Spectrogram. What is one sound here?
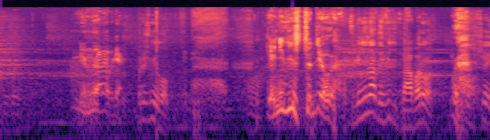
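A man grunts and shouts with strain.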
